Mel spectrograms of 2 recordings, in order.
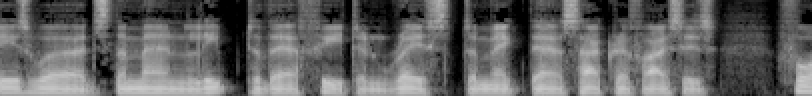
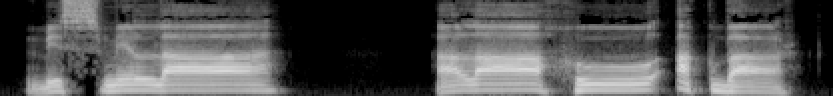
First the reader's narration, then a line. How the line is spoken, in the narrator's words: saying in a loud voice so that the men could hear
